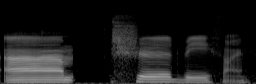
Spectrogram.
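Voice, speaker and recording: A man's voice: lowish voice, extremely slow, a bit bright, clear, resonant tone, no echo. A man chatting casually on a gaming livestream, rambling and answering his chat by name. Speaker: streamer.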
